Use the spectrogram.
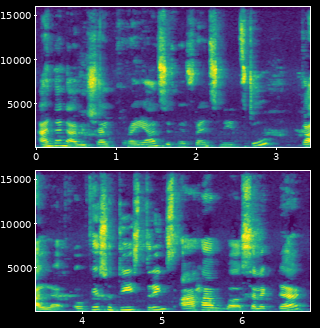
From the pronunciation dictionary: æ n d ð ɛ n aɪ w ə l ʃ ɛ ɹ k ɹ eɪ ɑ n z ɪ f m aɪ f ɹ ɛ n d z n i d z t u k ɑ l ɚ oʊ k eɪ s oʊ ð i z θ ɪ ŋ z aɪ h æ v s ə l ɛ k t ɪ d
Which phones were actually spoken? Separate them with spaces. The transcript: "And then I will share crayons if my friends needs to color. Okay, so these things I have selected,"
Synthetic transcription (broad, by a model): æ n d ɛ n aɪ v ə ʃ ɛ l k ɹ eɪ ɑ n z ɪ f m aɪ f ɹ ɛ n d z n i d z t u k ɑ l ɚ oʊ k eɪ s oʊ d i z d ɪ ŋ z aɪ h æ v s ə l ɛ k t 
